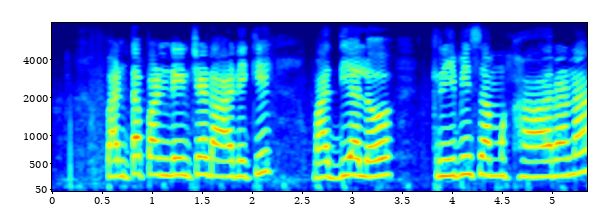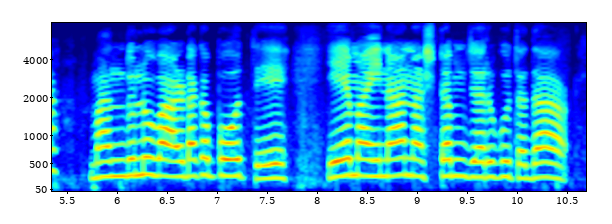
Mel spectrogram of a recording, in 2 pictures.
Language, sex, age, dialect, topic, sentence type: Telugu, female, 31-35, Telangana, agriculture, question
